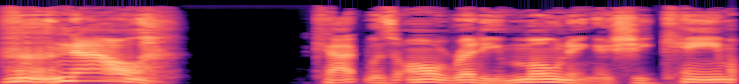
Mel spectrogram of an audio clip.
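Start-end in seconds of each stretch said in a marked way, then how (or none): 0.0-0.9 loud, raised, grunting order; urgent command. A narrator's reading. Narrator commanding Kat at his peak, urgent. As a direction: order it between heavy grunts.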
